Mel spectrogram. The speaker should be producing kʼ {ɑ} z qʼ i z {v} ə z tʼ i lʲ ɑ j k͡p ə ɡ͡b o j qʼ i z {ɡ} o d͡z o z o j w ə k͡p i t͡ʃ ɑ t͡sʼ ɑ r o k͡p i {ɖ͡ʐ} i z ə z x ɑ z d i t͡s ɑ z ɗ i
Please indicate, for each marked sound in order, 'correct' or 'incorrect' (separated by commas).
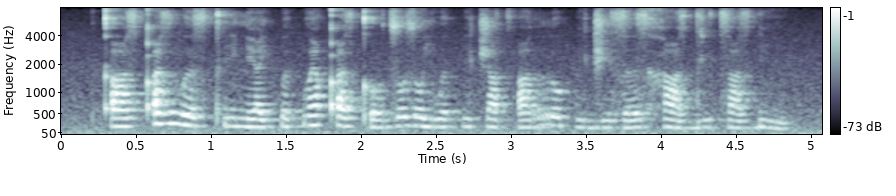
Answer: correct, correct, incorrect, incorrect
